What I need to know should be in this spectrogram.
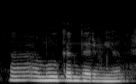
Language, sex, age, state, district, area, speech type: Kashmiri, male, 18-30, Jammu and Kashmir, Srinagar, urban, spontaneous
